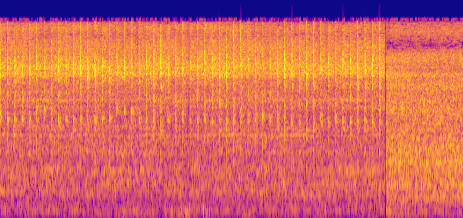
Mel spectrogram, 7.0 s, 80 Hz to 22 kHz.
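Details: 2000 Holden VX SS Commodore: sharp, even ticking about three times a second over a steady run, from worn lifters and worn camshaft; knock fixed after replacing lifters and camshaft.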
